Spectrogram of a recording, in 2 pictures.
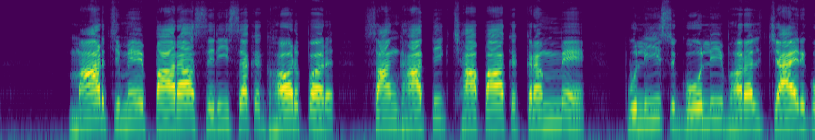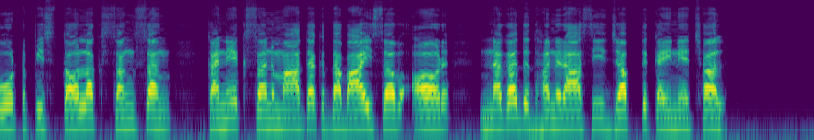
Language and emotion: Maithili, neutral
